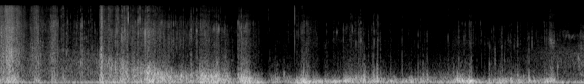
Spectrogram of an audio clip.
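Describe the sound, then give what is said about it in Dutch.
Underwater ambience recorded with a bagged microphone held under water in a river along the Rhine system: a dense, muffled low rumble with a faint steady hum, scattered with irregular soft clicks and knocks, moderately loud throughout with no voices. “Zo klinkt het onder water.”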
